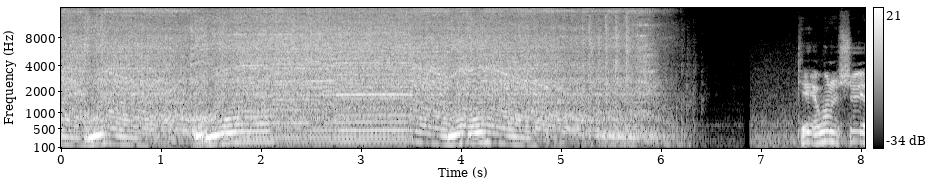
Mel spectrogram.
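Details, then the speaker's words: Chainsaw test fire after servicing and chain sharpening, chain refitted: crisp two-stroke snarl climbing and dropping cleanly with each throttle blip, no bogging or misfire; runs healthy. "get them lined back up walk them down and we do a little test fire"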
